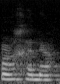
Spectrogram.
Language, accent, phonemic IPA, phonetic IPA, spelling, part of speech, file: Armenian, Eastern Armenian, /ɑnχəˈnɑ/, [ɑnχənɑ́], անխնա, adjective, Hy-անխնա.ogg
- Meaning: ruthlessly, mercilessly, unsparingly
